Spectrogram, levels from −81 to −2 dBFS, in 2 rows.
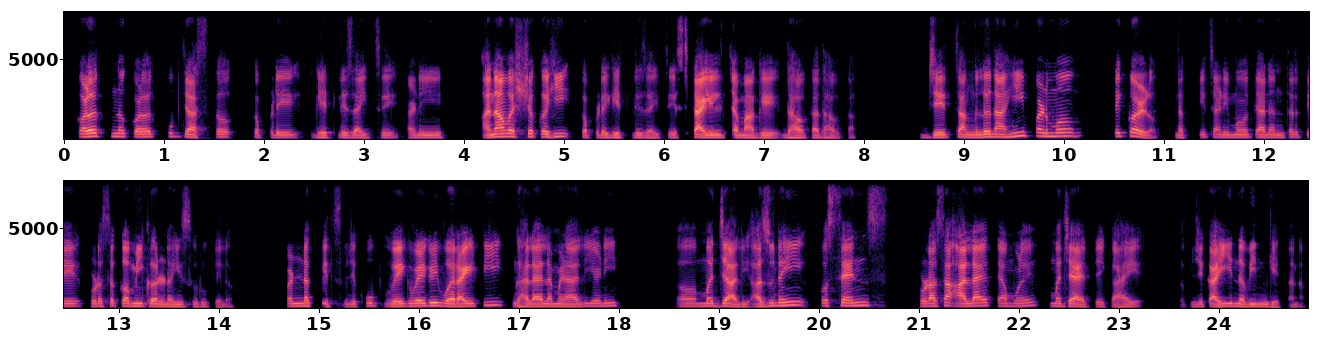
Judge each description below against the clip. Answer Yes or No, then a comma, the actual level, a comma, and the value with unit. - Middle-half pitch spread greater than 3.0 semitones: Yes, average, 3.7 semitones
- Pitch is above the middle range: No, medium, 150 Hz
